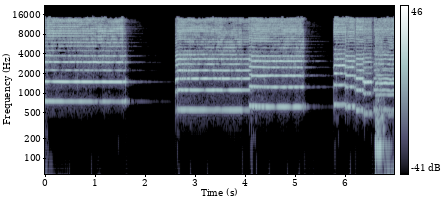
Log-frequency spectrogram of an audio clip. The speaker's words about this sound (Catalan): Ja han donat una petita pista de l'anunci, no? Va de gralles.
